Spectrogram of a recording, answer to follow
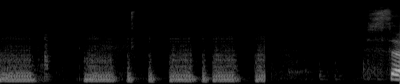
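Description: A woman's voice speaking quietly and low in four short bursts of a word or two each, then a pause of about a second before louder speech resumes at the end.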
